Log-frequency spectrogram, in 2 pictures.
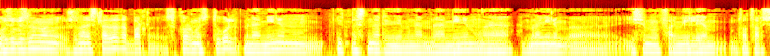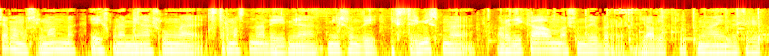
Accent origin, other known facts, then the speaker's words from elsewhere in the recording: Tatarskaya Kargala, Orenburg Oblast, Russia; Мин үзем Тобыштан Оренбург ягында Татар Саракташы дигән авылда. Кичкенә авыл, 3 класс авылда бетеп, күрше Васильевка дигән урыс авылына җыелган мәктәпкә.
